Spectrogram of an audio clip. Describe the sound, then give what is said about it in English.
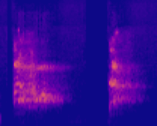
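A puppy barks twice, each a drawn-out, high-pitched yap with a short pause in between, loud with no other sounds around it. “There's that little puppy again. Fucker doesn't know how to control his barking.”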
